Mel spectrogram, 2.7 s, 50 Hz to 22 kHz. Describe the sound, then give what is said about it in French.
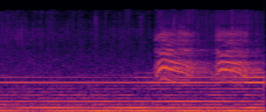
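A crow flies overhead in the morning, around 8:31, cawing twice in quick succession: two harsh, raspy calls near the end, over a steady low mechanical hum that runs throughout. “Le corbeau passe au-dessus de moi, comme tous les matins.”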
